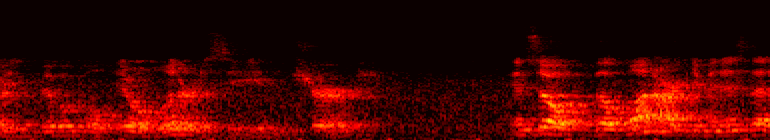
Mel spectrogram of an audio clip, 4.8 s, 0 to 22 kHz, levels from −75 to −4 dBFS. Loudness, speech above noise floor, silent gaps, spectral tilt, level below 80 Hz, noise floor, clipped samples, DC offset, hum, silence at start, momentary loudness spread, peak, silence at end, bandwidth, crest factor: -37 LUFS; 23 dB; none; -4.5 dB/octave; -68 dBFS; -57 dBFS; under 0.1%; under 0.1%; none; 0 s; 23 LU; -20 dBFS; 0 s; 13 kHz; 18 dB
